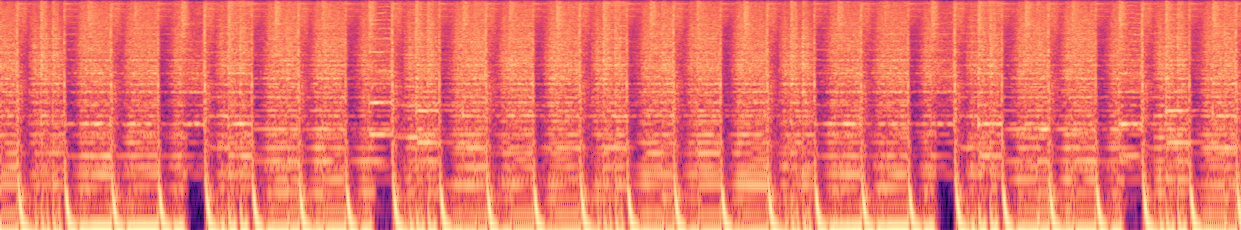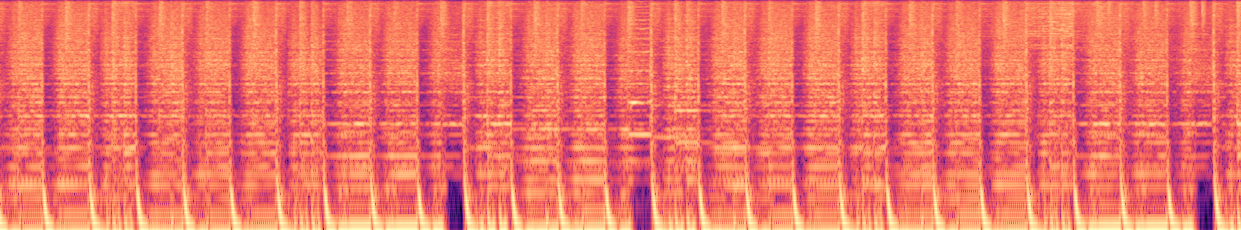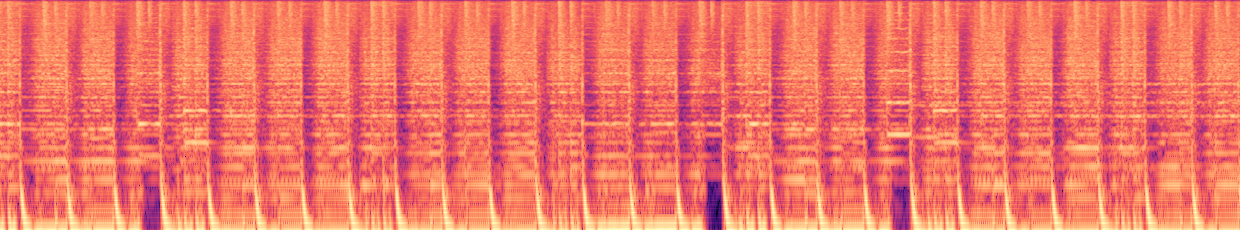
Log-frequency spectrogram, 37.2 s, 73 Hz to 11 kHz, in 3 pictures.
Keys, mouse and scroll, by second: 2.0 middle click, 3.1 click, 4.3 KP_0, 5.7 click, 7.0 click, 7.8-8.2 scroll down 1, 8.4 click, 9.7 s, 11.6 click, 15.0 a, 15.1 a, 16.9 click, 17.4 middle click, 18.7 scroll down 2, 19.9 shift+d, 20.8 click, 22.3 click, 24.7 KP_0, 25.4 click, 25.8 KP_0, 27.4 click, 29.5 click, 31.1 click, 31.7 KP_0, 33.3 middle click, 33.9 scroll down 2, 34.5 shift+a, 36.9 s.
